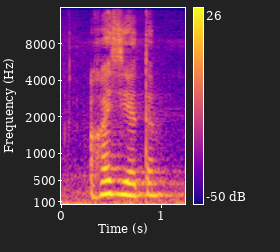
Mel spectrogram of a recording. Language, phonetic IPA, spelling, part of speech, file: Belarusian, [ɣaˈzʲeta], газета, noun, Be-газета.ogg
- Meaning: newspaper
